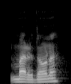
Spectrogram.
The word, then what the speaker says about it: Maradona: I got my Maradona jersey on right now. I don't like the way you pronounce that. Maradona.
